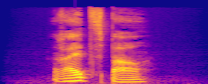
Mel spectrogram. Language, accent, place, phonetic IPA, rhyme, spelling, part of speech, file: German, Germany, Berlin, [ˈʁaɪ̯t͡sbaːɐ̯], -aɪ̯t͡sbaːɐ̯, reizbar, adjective, De-reizbar.ogg
- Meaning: 1. irritable 2. irascible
